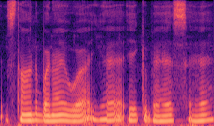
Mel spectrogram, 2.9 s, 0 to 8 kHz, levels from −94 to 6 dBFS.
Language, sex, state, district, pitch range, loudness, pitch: Hindi, male, Bihar, Vaishali, 130-140 Hz, -15 LUFS, 135 Hz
